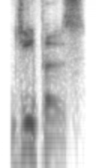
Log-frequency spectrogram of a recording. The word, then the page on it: jeepers: British English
